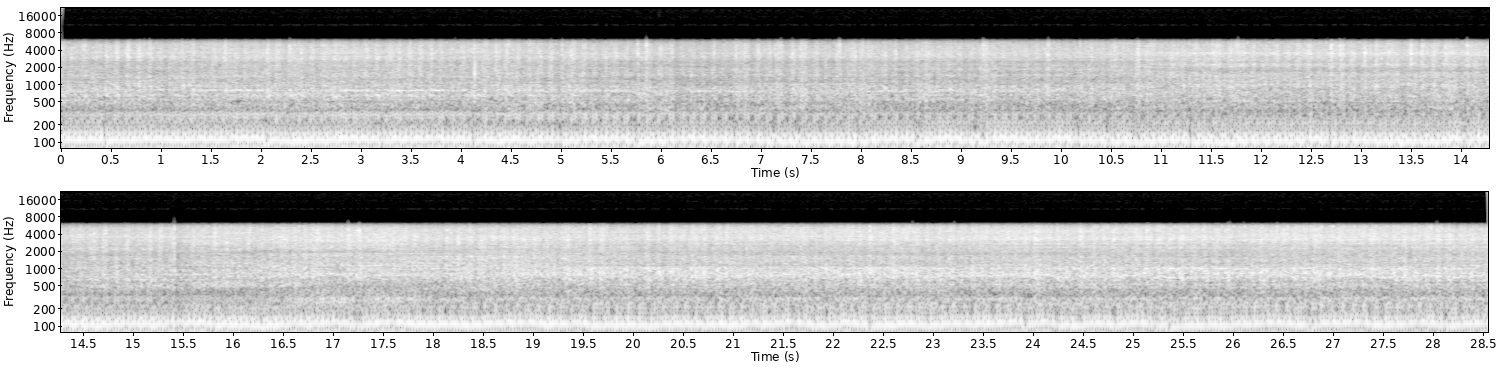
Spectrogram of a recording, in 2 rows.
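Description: Honda CB750K's air-cooled inline-four engine idling steadily.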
